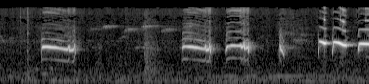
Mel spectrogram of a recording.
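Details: A male Thick-billed white-eye that sings often whistles a series of clear, level notes separated by pauses, ending in quicker, higher rising-and-falling notes.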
